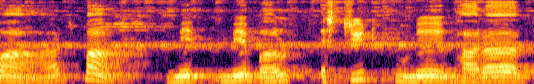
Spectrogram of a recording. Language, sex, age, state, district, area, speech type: Maithili, male, 45-60, Bihar, Madhubani, rural, read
